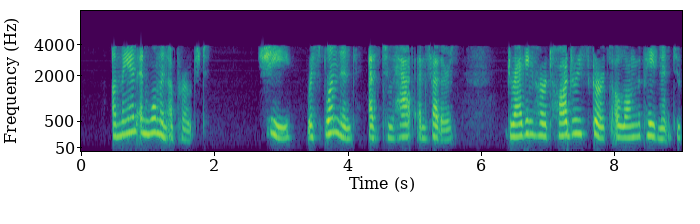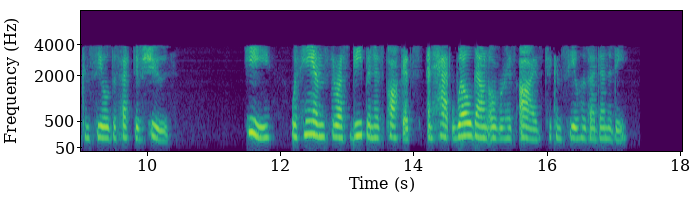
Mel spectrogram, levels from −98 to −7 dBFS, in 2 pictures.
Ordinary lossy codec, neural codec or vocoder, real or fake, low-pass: AAC, 16 kbps; none; real; 7.2 kHz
